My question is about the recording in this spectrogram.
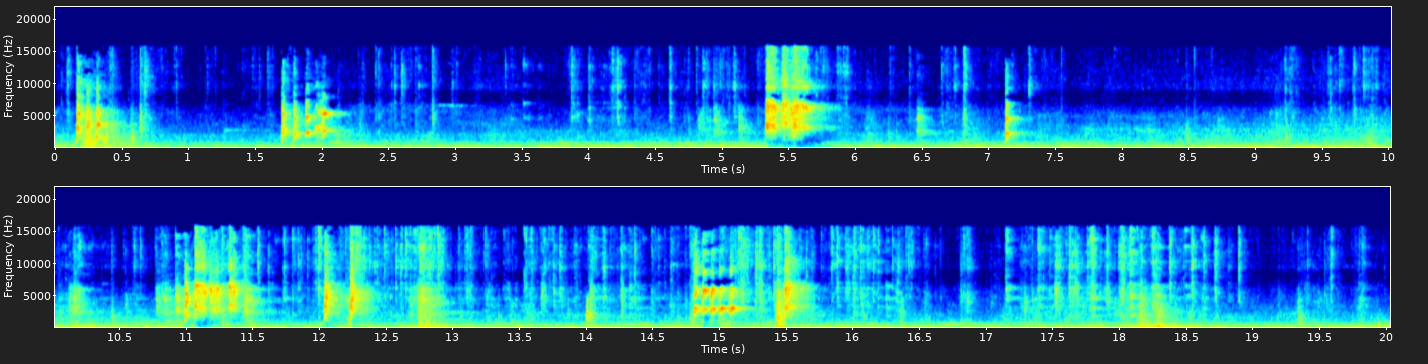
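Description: Budgerigars chirping in short, scattered bursts a second or few apart, over a low steady hum.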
